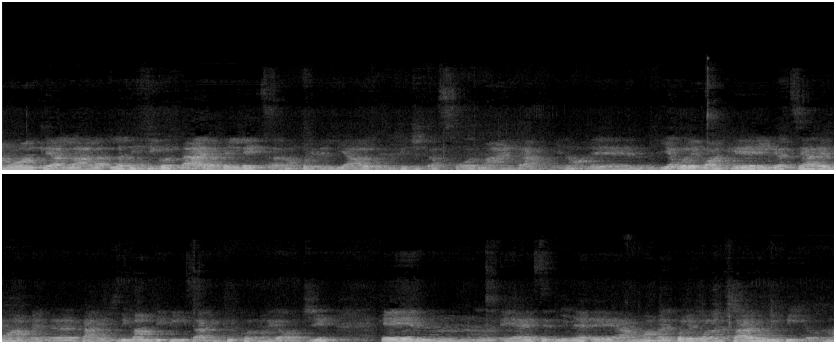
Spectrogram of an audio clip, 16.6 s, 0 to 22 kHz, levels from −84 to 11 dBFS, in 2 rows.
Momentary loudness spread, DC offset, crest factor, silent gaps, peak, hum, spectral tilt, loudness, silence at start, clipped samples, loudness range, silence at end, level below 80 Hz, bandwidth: 9 LU; under 0.1%; 16 dB; none; -8 dBFS; none; -8.5 dB/octave; -24 LUFS; 0 s; under 0.1%; 5 LU; 0 s; -62 dBFS; 11.5 kHz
